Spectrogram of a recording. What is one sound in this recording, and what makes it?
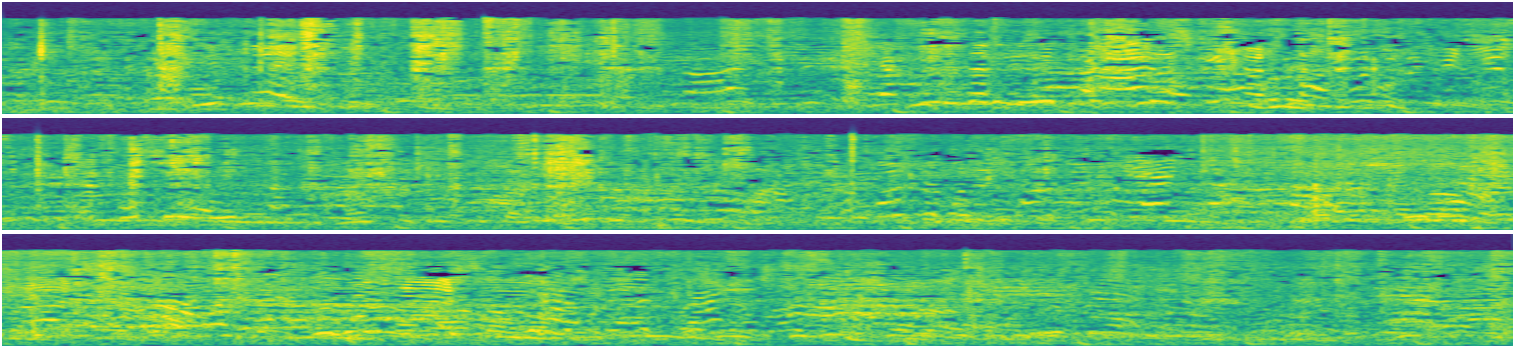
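A crowd of men and women talk and call out excitedly close by, outdoors.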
